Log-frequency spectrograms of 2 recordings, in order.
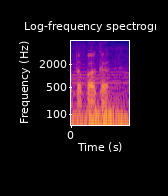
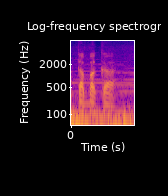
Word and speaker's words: tabaka: As many of you have already guessed “Tsitsila tapaka”- is translated as Tobacco chicken. Everyone is arguing about how to pronounce it correctly: “Tapaka” or “Tabaka”. Let me tell you a secret: both variants are right.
